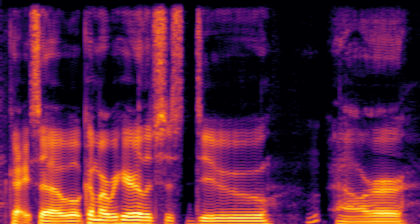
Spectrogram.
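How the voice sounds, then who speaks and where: A man hosting a casual live software tutorial, thinking aloud in an informal way. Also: lowish voice, steady tone, slow pace, a little hiss or hum. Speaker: livestream host, software instructor.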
